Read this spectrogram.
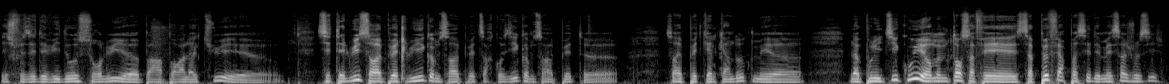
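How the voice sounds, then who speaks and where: A comedian talking casually about where his sketches come from, often pausing and searching for words. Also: medium pitch, a little mellow, dry recording. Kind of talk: casual interview.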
